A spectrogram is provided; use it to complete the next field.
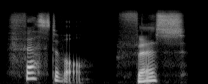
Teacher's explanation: Stress the first syllable.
